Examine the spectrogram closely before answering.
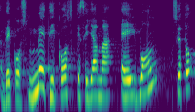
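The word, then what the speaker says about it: עוון: dice la palabra iniquidad en hebreo se dice Avon avón así se dice la palabra iniquidad en hebreo yo no sé si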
